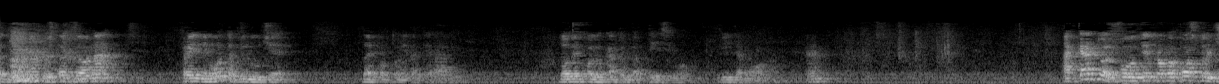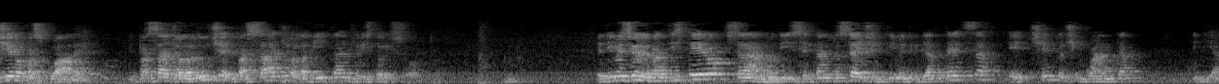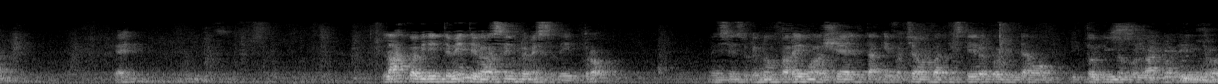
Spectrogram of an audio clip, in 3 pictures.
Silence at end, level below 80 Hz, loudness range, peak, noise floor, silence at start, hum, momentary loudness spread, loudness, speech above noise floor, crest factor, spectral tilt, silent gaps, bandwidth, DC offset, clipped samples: 0 s; -52 dBFS; 13 LU; -6 dBFS; -44 dBFS; 0 s; none; 23 LU; -24 LUFS; 21 dB; 20 dB; -6 dB/octave; none; 8 kHz; under 0.1%; under 0.1%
